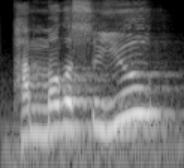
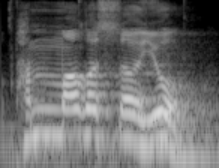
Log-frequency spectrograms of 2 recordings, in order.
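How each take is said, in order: First: 밥 먹었어요? asked high and loud as a bright question; standard question form. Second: 밥 먹었어요. said slowly and evenly as a plain statement; slow standard statement. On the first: Teacher asks class how it's said, lively standard 밥 먹었어요?. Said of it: "그거는 뭐 어떻게 발음해요?". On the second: Teacher contrasts with the dialect, slow even 밥 먹었어요. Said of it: "둘이 반대란 말이에요". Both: Shown as a demonstration.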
